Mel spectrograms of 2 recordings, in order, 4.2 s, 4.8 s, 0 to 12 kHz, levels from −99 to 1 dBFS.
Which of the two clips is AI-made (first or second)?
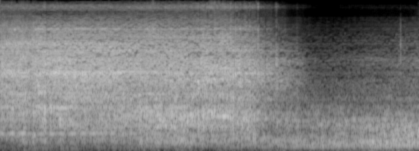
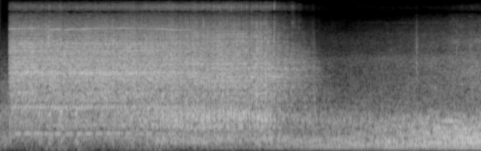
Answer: first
